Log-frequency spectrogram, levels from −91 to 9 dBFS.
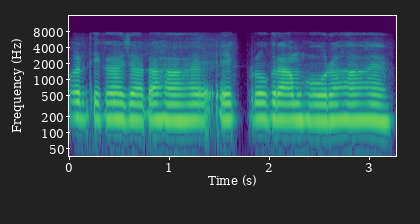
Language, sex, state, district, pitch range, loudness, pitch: Hindi, male, Tripura, West Tripura, 175-180 Hz, -15 LUFS, 175 Hz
